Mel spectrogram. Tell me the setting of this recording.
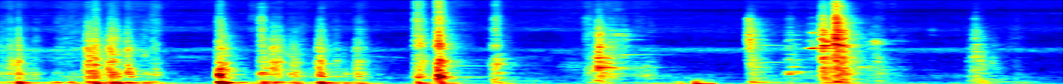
kitchen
